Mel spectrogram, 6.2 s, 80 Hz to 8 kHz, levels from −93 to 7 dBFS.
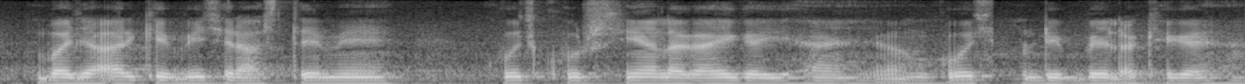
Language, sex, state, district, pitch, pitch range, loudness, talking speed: Hindi, male, Uttar Pradesh, Budaun, 110 Hz, 110-115 Hz, -16 LUFS, 145 wpm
